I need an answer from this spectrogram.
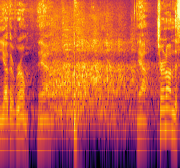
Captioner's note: laughter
